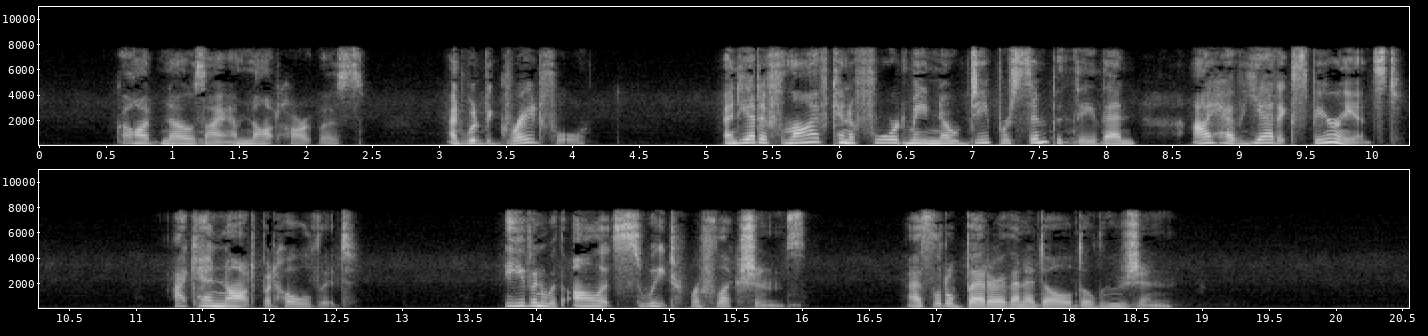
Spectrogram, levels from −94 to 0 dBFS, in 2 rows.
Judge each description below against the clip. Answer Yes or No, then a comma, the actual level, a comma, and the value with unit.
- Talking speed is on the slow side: Yes, slow, 125 wpm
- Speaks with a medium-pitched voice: No, high, 210 Hz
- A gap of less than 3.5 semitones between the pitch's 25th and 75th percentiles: No, average, 4.2 semitones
